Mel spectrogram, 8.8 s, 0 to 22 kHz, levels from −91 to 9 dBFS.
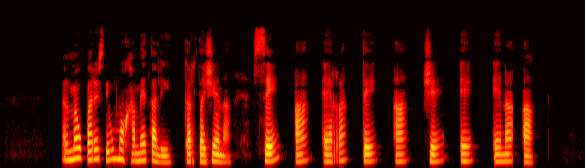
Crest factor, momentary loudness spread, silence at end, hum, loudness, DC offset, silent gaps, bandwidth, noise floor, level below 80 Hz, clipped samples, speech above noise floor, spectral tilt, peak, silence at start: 22 dB; 10 LU; 0.8 s; none; -28 LUFS; under 0.1%; none; 11.5 kHz; -81 dBFS; -82 dBFS; under 0.1%; 55 dB; -6 dB/octave; -6 dBFS; 0.95 s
